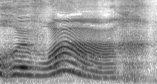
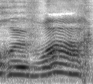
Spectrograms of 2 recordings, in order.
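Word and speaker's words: au revoir: também na palavra o revoar o revoar que significa adeus tchau então Oi francês tem som de ou a como no utilitário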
